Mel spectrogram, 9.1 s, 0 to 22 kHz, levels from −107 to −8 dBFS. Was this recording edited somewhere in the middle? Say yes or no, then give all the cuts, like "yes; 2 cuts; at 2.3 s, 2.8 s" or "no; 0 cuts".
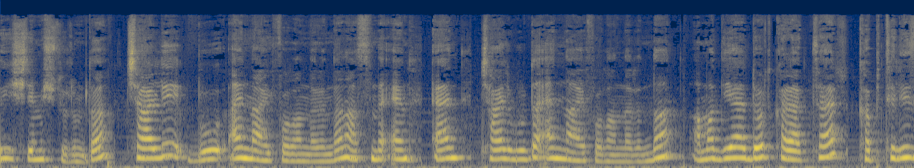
no; 0 cuts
